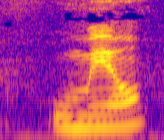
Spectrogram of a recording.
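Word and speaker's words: Umeå: en una ciudad que se llama umeo aunque se escribe umea Bueno pues estaré aquí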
